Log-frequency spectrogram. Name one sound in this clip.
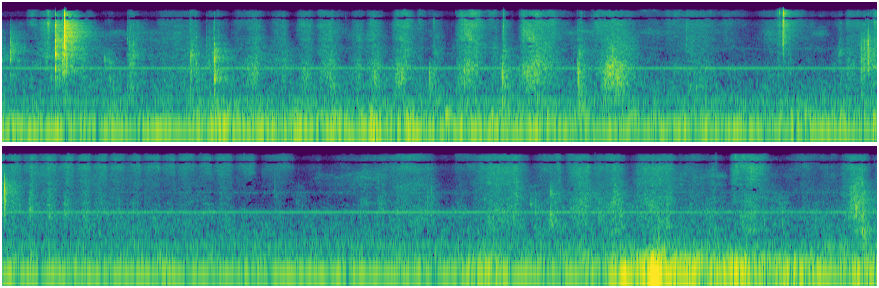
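A cloth wipes and rubs across a tile floor.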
